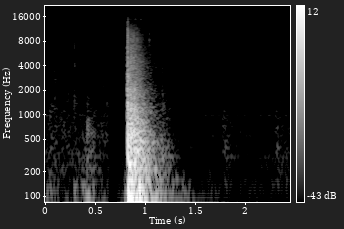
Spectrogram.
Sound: door slams

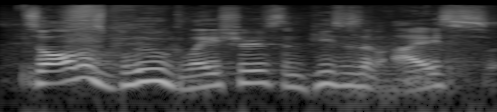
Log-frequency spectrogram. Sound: none

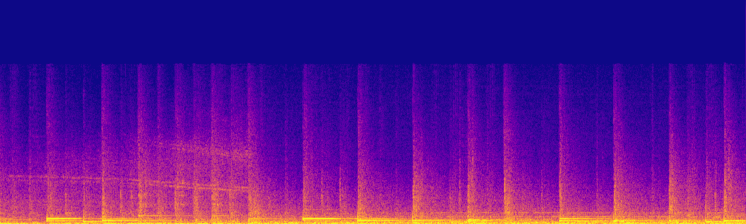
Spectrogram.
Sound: jet engines

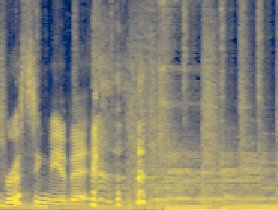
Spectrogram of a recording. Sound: laughs; upbeat rock music

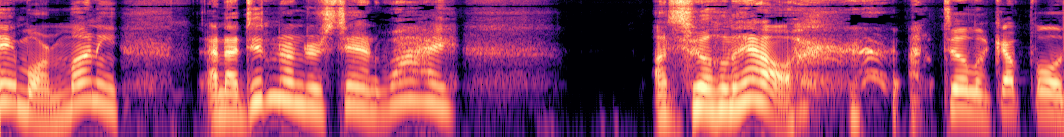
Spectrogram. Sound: laughs

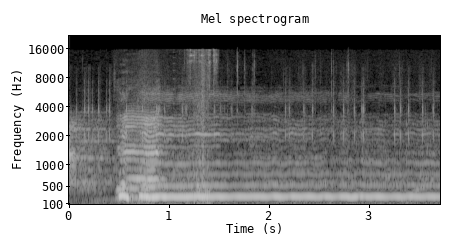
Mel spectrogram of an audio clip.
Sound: ta da noises

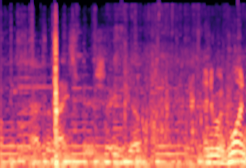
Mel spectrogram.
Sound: splashing

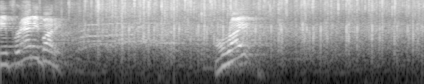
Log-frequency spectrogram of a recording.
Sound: audience clapping

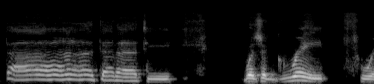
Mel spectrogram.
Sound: laughing

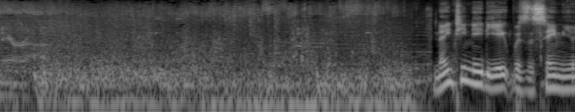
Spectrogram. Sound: explosion sounds

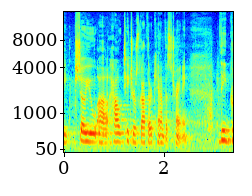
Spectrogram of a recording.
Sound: none

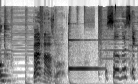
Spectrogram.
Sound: bell rings

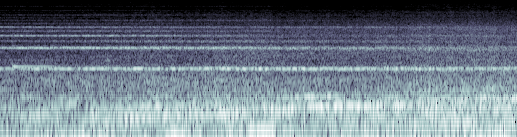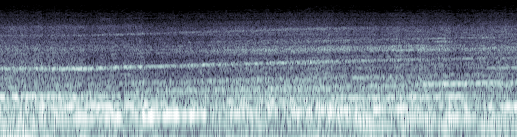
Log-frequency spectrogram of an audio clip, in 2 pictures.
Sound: train leaving

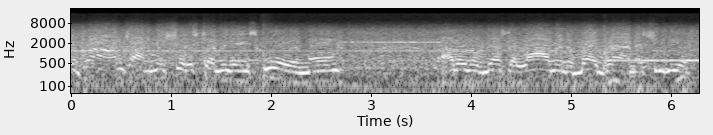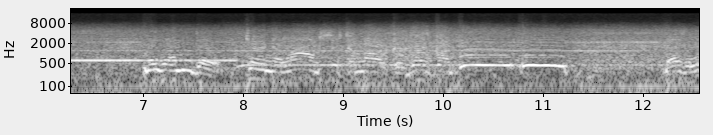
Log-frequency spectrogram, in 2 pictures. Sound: tones

